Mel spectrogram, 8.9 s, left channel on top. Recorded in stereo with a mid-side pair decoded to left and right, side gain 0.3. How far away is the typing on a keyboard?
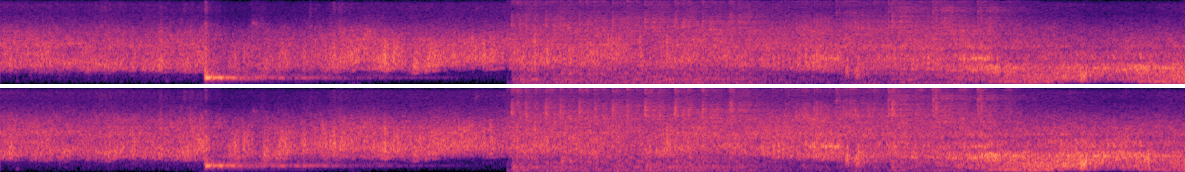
About 9 m.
